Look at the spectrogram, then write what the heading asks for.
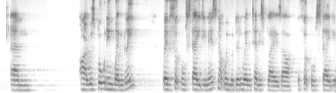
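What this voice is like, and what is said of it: London English accent. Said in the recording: “you might hear from my accent, I'm not from Edinburgh. I grew up in London.”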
